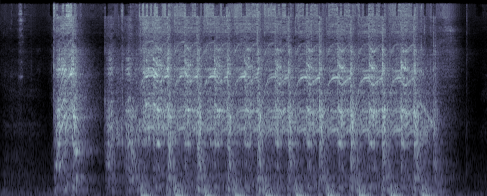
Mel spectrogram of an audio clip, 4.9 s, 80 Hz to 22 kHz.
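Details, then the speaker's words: 2008 Kawasaki KFX450R: sluggish, uneven cranking because the battery is fading right after coming off the charger; the bike's batteries repeatedly die. "That damn thing's dying already, and it just took it off the charger when I went to go grab it."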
